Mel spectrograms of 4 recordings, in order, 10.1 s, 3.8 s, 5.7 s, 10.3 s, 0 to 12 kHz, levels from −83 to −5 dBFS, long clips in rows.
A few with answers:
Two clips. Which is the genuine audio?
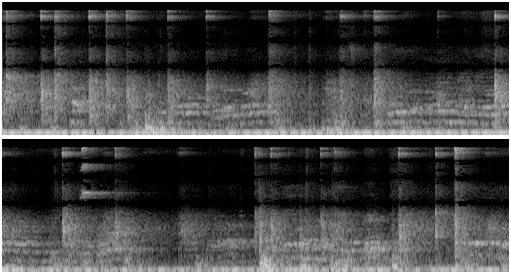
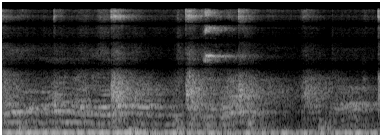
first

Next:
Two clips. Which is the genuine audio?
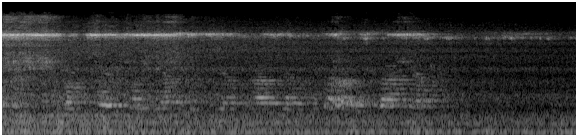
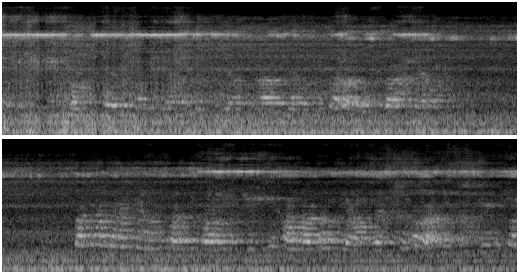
first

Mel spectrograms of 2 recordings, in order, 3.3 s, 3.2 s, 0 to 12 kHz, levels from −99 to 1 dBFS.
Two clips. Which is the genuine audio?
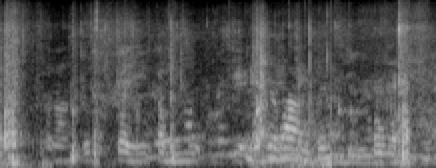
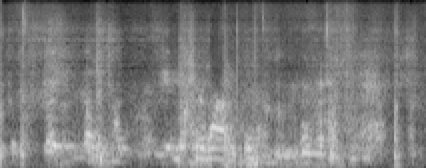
first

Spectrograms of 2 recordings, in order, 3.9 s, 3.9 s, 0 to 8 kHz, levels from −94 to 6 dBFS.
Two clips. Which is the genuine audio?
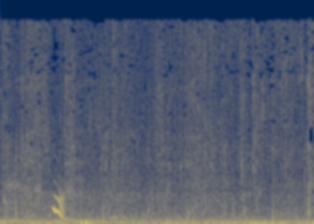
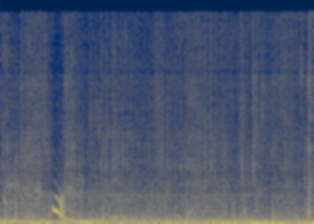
first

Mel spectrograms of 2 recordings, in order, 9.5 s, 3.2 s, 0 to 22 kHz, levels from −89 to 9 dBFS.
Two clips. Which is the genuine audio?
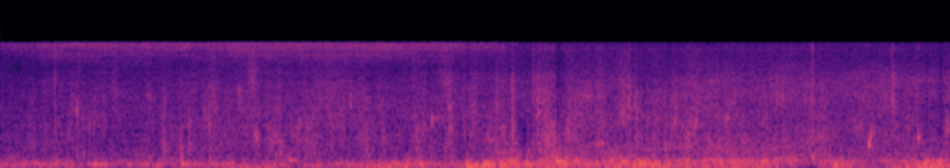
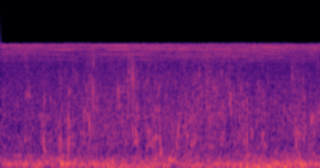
second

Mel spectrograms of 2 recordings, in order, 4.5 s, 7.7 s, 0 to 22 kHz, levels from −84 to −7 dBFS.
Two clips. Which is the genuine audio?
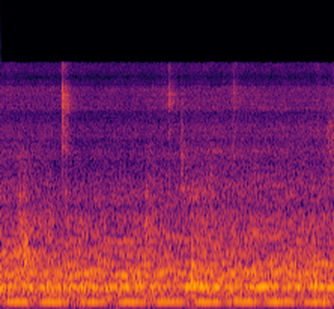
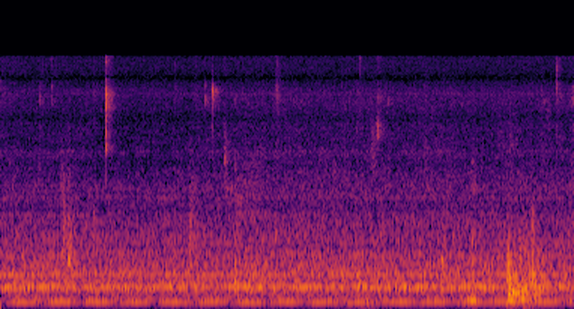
second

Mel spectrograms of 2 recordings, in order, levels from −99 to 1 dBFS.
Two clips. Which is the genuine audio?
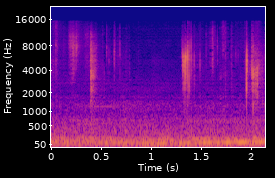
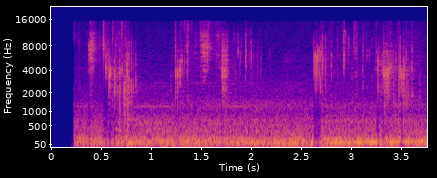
second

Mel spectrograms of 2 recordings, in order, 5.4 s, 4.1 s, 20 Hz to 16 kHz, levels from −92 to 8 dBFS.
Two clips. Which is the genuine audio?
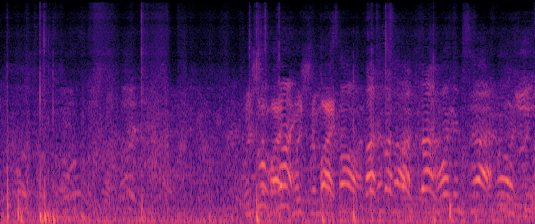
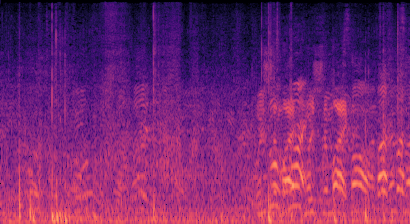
second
